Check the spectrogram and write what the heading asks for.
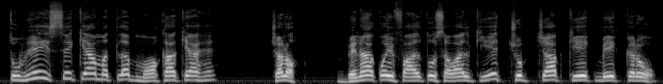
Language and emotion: Hindi, angry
